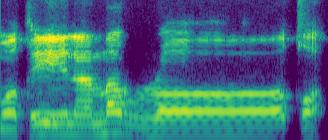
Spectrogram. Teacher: Waqila man, letak pada nun, waqila man raqa. Kalau baca Ibnu Amir tak ada saktah, terus idgham waqila marraqa.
